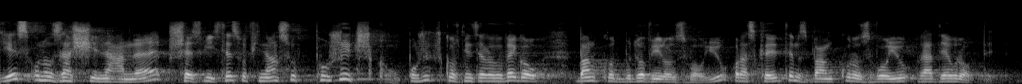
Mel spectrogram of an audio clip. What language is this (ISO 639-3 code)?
pol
